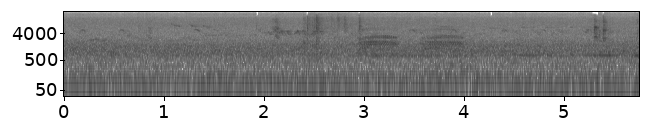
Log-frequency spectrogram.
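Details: Carrion crow perched on a post at Aranoltza, Zamudio, Txorierri, Bizkaia, 12 June 2020, giving two hoarse, harmonic caws about a second apart over a steady rumble of background noise.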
